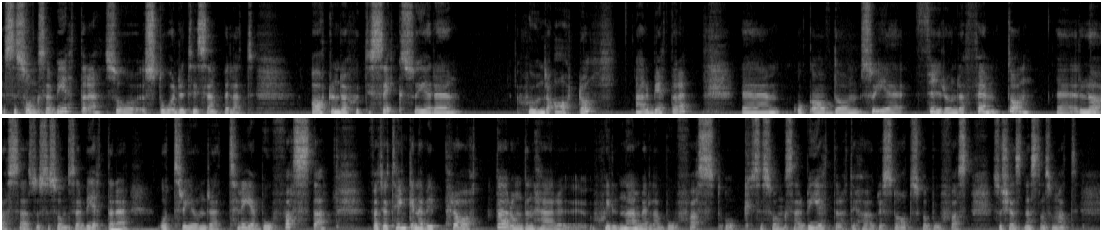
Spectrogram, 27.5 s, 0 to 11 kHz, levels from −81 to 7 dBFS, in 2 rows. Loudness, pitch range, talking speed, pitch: -29 LUFS, 190-240 Hz, 115 wpm, 215 Hz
